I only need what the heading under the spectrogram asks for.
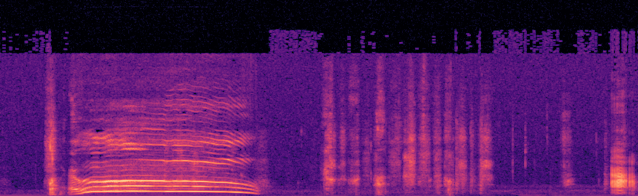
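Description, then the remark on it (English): A giant, rotted zombie dog corpse in a video game lets out one loud, drawn-out howl lasting about two seconds, sagging slightly in pitch, followed by scattered clicks and scrapes over a low steady hum. “A giant, rotted corpse of a dog.”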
